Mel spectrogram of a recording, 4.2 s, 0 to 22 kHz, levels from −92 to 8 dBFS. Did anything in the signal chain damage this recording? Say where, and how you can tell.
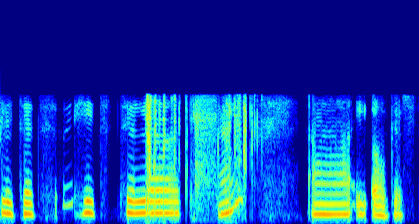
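Yes, three things, at three different stages.

The codec stage left its mark across the whole clip. Nothing gets through above 4 kHz, and the speech has that slightly rough, synthetic edge you get when it's rebuilt from a vocal tract filter, a pitch predictor and a handful of pulses per frame. That's the G.729 codec at work, and the damage is plainly audible. The sound fits a G.729A encode at 8 kbit/s.

In the analogue wiring, there's cable scratch noise from 1.46 to 2.64 s: dense, uneven bursts of scratchy rustle sitting right on top of the speech at about the same level. That crackly, irregular texture is what you hear when contact resistance jumps around. The likely cause is a worn cable, connector or control being moved during the take.

On the network side, there's VoIP packet loss concealed by the speech codec from 1.96 to 2.20 s. 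About 210 ms of audio never arrived. The decoder filled the gap by stretching its last pitch and filter state into a buzzy tone or a coloured noise that fades. Because each frame builds on the one before it, the speech stays weak and a bit smeared for a short while after the packets resume, so the recovery isn't instant.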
